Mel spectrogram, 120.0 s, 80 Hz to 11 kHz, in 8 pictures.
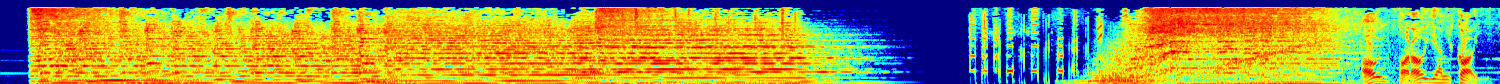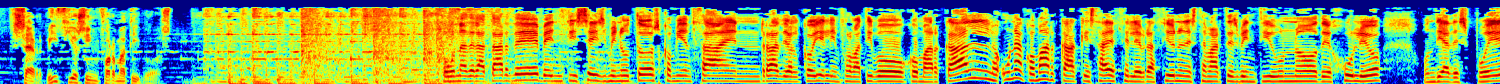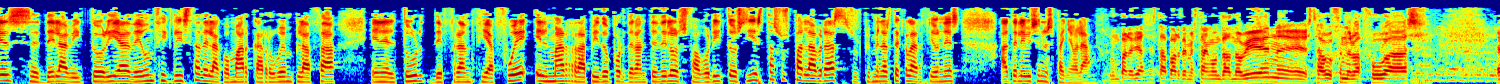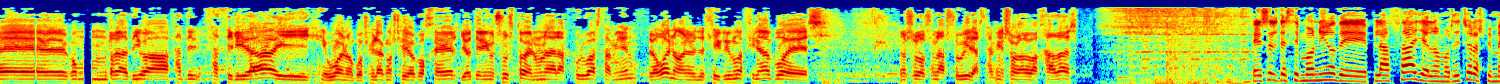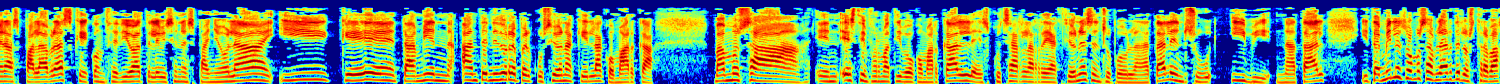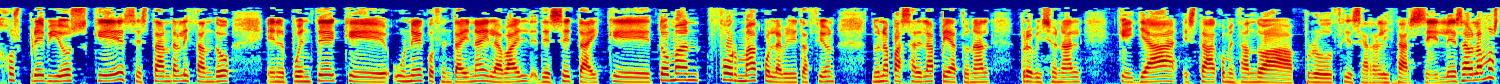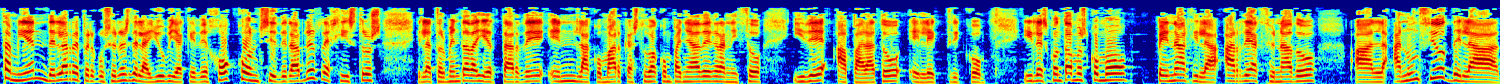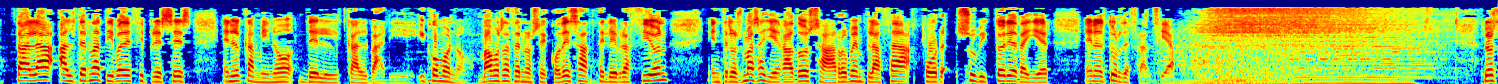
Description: Informativo comarcal - martes, 21 de julio de 2015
